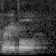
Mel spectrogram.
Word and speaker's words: Vrabel: He's with the defensive-minded coach and Mike Vrabel.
